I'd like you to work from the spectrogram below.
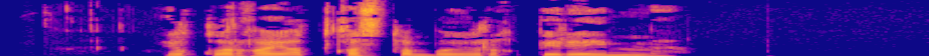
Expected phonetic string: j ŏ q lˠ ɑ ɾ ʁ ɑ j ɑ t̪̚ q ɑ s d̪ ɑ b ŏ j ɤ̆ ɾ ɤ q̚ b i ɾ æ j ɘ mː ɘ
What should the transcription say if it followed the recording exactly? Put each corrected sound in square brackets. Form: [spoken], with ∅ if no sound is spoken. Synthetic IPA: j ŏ q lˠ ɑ ɾ ʁ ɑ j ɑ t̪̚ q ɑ s [t̪] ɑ b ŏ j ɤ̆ ɾ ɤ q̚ b i ɾ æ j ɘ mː ɘ

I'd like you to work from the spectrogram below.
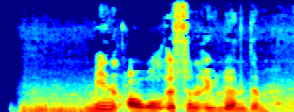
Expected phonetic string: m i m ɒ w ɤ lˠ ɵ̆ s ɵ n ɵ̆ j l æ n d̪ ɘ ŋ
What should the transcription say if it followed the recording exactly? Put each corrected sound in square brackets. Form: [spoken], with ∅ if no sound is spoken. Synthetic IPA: m i [n] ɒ w ɤ lˠ ɵ̆ s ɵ n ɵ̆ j l æ n d̪ ɘ [m]

